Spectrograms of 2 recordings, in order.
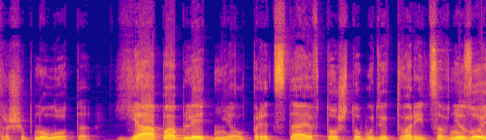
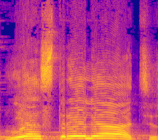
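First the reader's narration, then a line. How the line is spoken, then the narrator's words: Shouting with all might. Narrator (Russian): что из силы закричал я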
